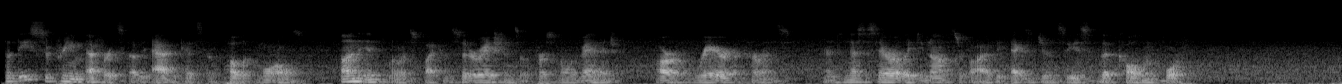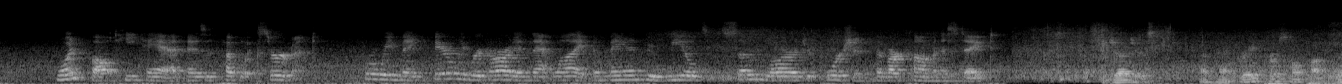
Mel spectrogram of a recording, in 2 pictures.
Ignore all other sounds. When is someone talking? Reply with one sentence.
You can hear the talking from 0.1 to 11.9 s, from 13.9 to 23.4 s and from 24.4 to 26.8 s.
